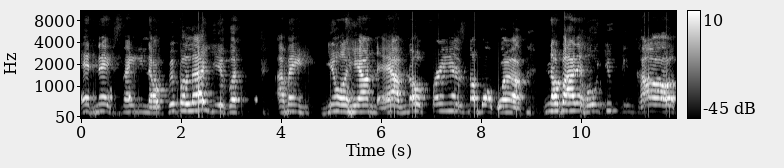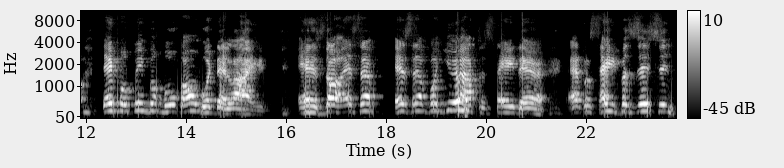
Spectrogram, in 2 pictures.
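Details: Adult man, 41, with aphasia after three strokes, the first at age 27 caused by an arteriovenous malformation; garbled paragrammatic speech; aphasia.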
